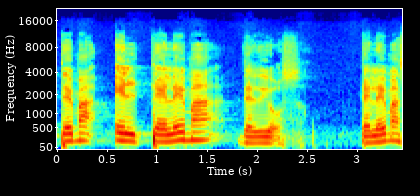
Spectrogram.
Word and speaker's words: Thelema: Telema se escribe T-H-E-L-E-M-A. Telema.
